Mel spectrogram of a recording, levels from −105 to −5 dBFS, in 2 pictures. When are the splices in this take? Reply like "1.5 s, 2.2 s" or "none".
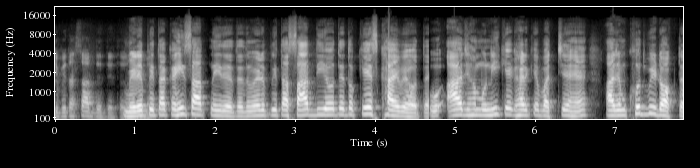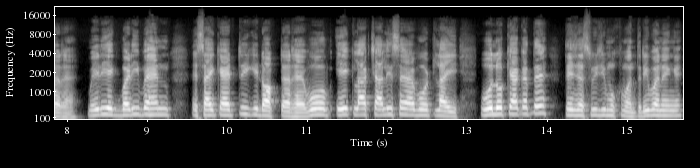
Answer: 4.7 s, 13.0 s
